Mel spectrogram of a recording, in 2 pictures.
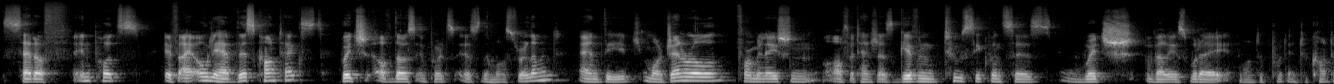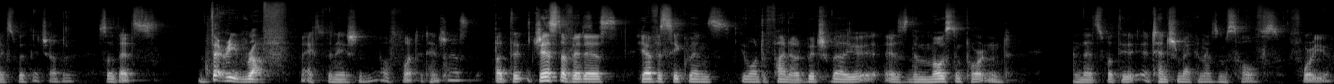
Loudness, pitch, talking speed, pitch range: -22 LUFS, 130 Hz, 180 wpm, 120-155 Hz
